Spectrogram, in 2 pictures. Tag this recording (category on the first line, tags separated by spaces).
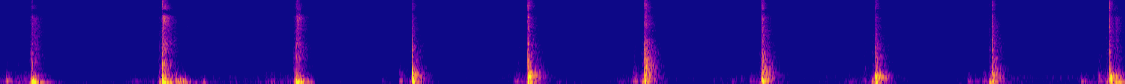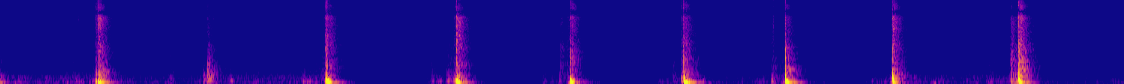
Sound effects > Objects / House appliances
cloth fight impact Phone-recording swish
